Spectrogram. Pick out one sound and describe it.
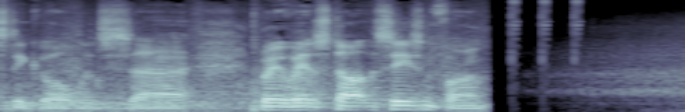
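A middle-aged man speaks cheerfully, close to a microphone.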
